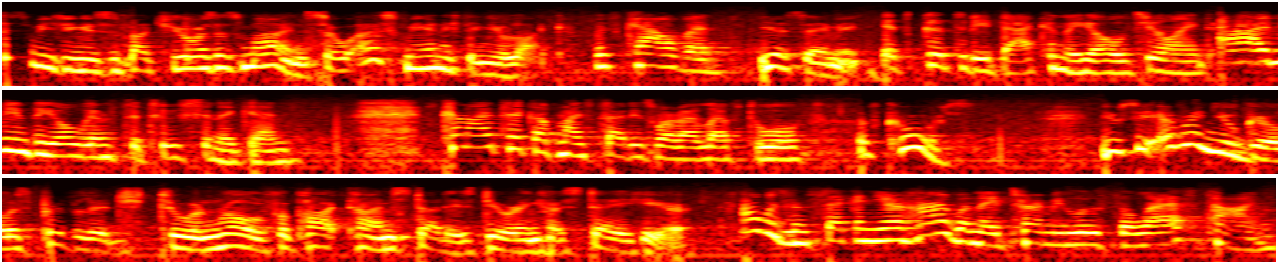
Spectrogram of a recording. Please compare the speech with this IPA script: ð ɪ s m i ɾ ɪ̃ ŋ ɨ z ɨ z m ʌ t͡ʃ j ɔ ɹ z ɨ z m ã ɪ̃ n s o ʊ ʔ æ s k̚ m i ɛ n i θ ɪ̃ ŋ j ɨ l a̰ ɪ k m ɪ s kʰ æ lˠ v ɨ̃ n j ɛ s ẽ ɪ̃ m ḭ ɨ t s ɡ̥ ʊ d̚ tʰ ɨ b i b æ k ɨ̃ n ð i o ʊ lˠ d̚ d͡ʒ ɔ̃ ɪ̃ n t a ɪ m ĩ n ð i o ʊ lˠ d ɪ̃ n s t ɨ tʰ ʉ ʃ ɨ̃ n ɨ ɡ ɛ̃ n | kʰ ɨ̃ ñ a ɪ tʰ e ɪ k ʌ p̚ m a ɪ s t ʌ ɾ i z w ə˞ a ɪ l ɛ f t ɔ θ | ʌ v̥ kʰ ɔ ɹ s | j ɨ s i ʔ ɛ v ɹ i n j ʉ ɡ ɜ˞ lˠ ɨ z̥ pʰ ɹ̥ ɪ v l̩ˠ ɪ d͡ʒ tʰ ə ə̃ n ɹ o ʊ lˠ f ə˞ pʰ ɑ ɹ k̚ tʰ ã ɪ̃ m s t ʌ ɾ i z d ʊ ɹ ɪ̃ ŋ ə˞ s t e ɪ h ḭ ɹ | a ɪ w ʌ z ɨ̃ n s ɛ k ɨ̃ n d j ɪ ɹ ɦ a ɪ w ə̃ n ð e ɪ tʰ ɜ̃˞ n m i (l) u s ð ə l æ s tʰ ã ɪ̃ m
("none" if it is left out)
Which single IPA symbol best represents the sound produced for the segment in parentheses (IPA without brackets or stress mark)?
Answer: l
